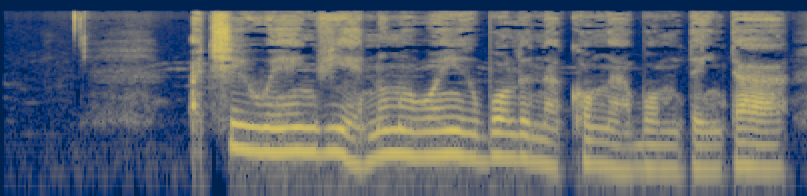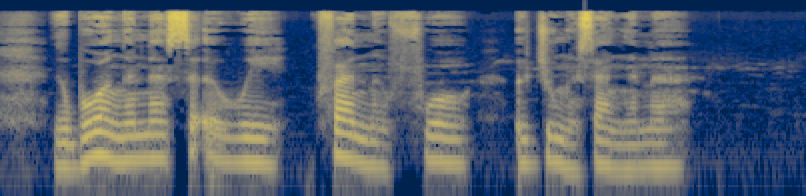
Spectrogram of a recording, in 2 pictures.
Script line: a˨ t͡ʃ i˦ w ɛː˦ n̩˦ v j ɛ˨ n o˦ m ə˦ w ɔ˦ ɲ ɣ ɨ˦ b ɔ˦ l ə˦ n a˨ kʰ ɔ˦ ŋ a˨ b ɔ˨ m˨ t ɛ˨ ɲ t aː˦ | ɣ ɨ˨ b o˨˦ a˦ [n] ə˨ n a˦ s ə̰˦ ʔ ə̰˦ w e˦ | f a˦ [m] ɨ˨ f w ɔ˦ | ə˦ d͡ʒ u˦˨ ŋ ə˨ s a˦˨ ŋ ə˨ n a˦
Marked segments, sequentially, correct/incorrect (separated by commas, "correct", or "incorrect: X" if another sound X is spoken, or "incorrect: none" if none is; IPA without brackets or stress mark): incorrect: ŋ, incorrect: n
